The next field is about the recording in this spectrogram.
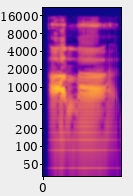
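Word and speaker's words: عَلَى: Kemudian ala, ain, jelaskan jangan sampai ala dengan hamzah, tapi dengan ain.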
